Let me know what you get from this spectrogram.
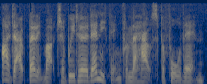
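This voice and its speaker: A woman's voice: low voice, fairly quick, vocal fry, husky, dry recording, lo-fi sound, exaggerated voice. A British woman voicing a short, weaselly male handyman, apologetic and deferential as a witness in a radio story.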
